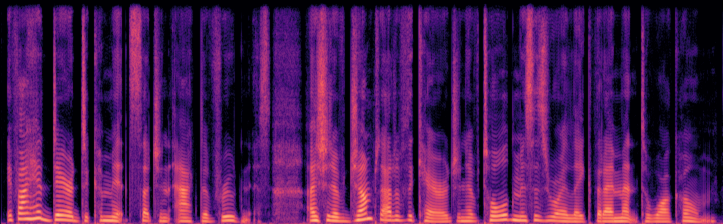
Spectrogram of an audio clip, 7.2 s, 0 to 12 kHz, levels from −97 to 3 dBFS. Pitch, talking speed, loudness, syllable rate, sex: 200 Hz, 250 wpm, -21 LUFS, 5.8 syllables/s, female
